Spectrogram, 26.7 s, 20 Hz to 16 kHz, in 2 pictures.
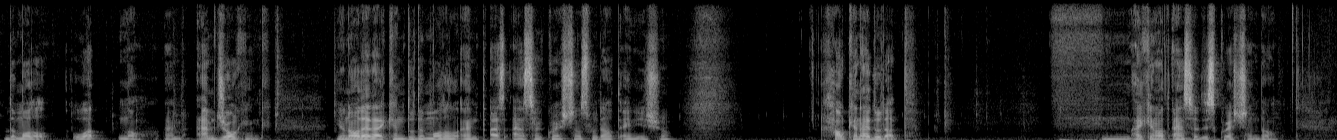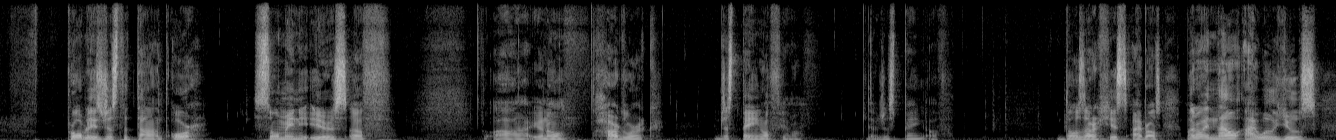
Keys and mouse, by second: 4.1 g, 20.9 alt+q, 26.2 alt+q.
